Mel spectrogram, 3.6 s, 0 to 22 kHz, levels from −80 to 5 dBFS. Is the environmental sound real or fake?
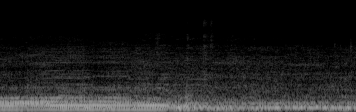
fake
